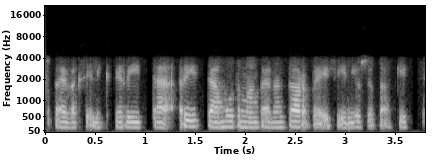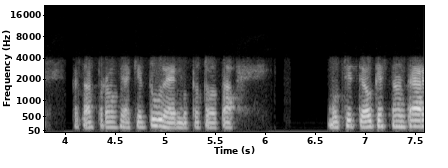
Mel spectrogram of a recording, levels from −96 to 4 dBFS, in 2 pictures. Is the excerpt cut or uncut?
uncut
